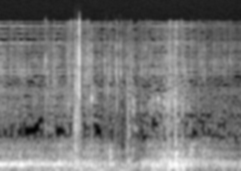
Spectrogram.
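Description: Underwater sound on a snorkeler's camera: a steady low rumble of moving water, swelling at the start and again near the end, with scattered sharp clicks.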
